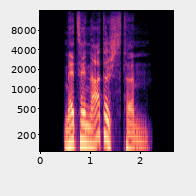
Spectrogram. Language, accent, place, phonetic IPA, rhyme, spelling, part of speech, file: German, Germany, Berlin, [mɛt͡seˈnaːtɪʃstəm], -aːtɪʃstəm, mäzenatischstem, adjective, De-mäzenatischstem.ogg
- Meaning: strong dative masculine/neuter singular superlative degree of mäzenatisch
